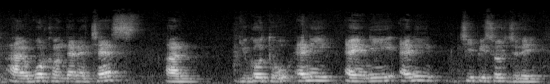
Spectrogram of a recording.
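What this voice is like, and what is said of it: Non-native English accent. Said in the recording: “my accent, it's not Yorkshire accent, I'm trying very hard, but for 19 years, I still have my accent”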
